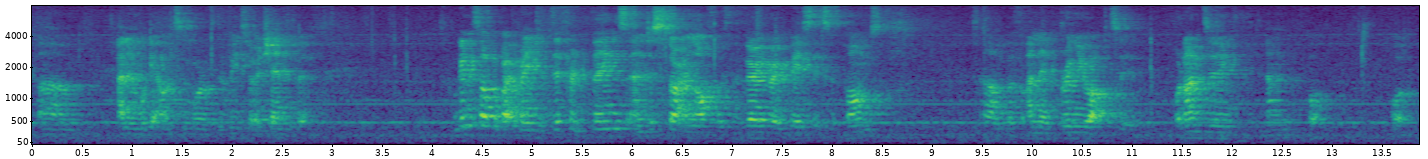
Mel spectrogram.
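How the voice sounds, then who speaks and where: A young Scottish man giving an academic lecture in a relaxed, hesitant way, full of ums. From Scotland. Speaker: visiting lecturer. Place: lecture hall. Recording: echoey hall from far off, with rumble.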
